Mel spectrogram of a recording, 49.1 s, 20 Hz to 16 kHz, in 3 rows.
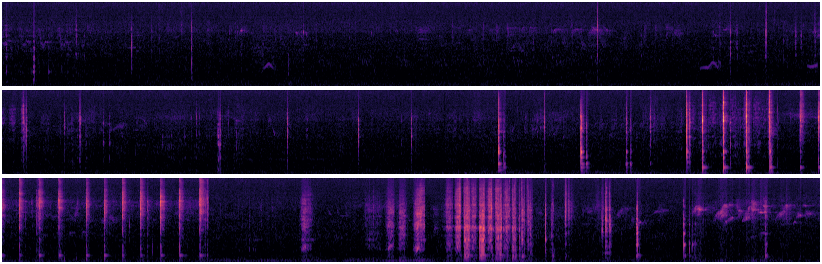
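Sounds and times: knocks on bamboo: 0:26.3 - 0:26.5, 0:27.9 - 0:28.2.

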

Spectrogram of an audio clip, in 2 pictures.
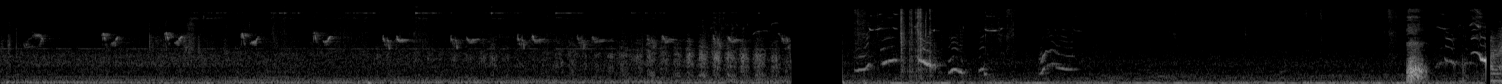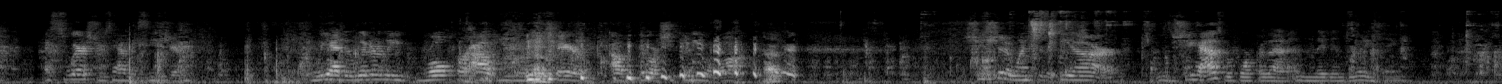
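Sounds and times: birds chirping: 0:00.0 - 0:07.9
puppy whimpering: 0:08.5 - 0:10.9, 0:14.1 - 0:14.9.

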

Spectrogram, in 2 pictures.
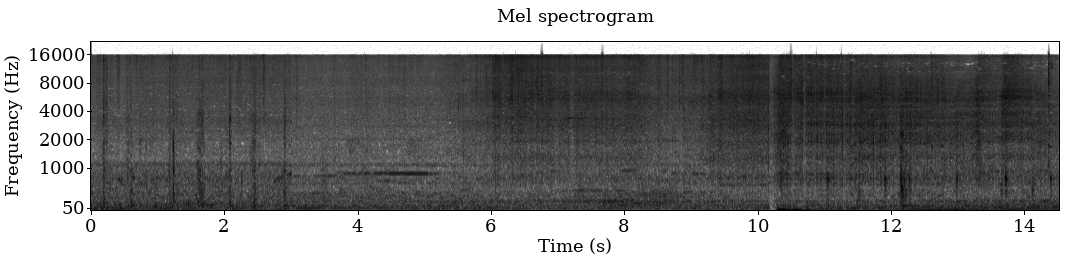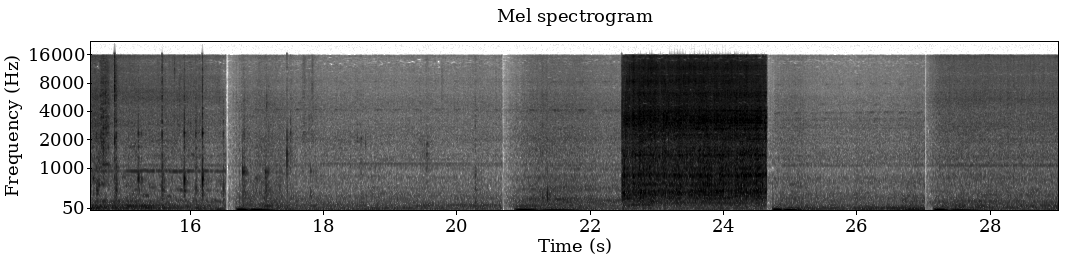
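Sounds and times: onions sizzling in a hot pan: 0:00.0 - 0:16.6, 0:22.5 - 0:24.7, 0:27.1 - 0:29.0
spatula clicking and scraping pan: 0:10.9 - 0:16.6.

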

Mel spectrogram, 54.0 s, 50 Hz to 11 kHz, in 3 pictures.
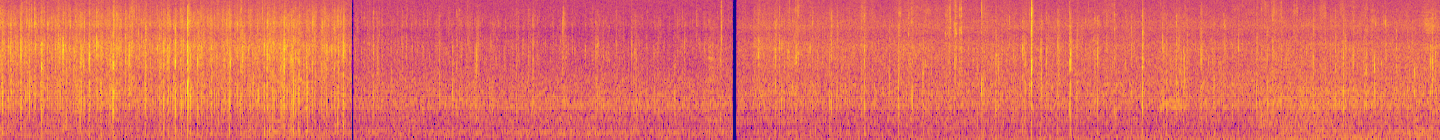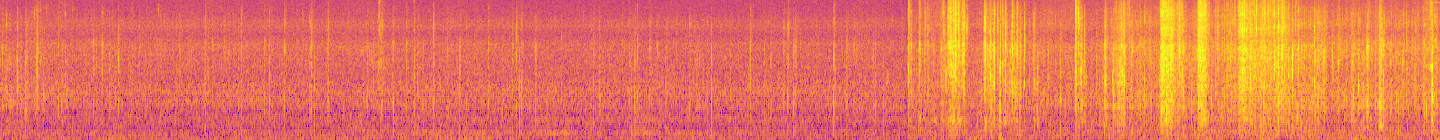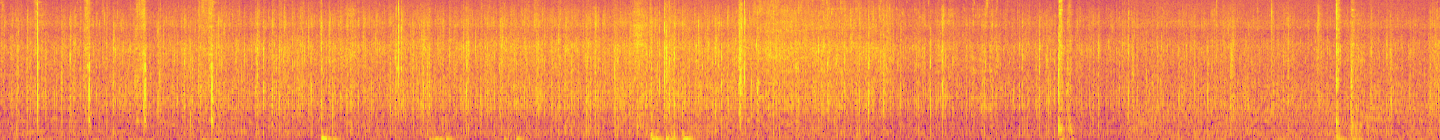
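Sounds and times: rain falling on a tent: 0:00.0 - 0:54.0
knife cutting on wooden board: 0:35.8 - 0:38.9.

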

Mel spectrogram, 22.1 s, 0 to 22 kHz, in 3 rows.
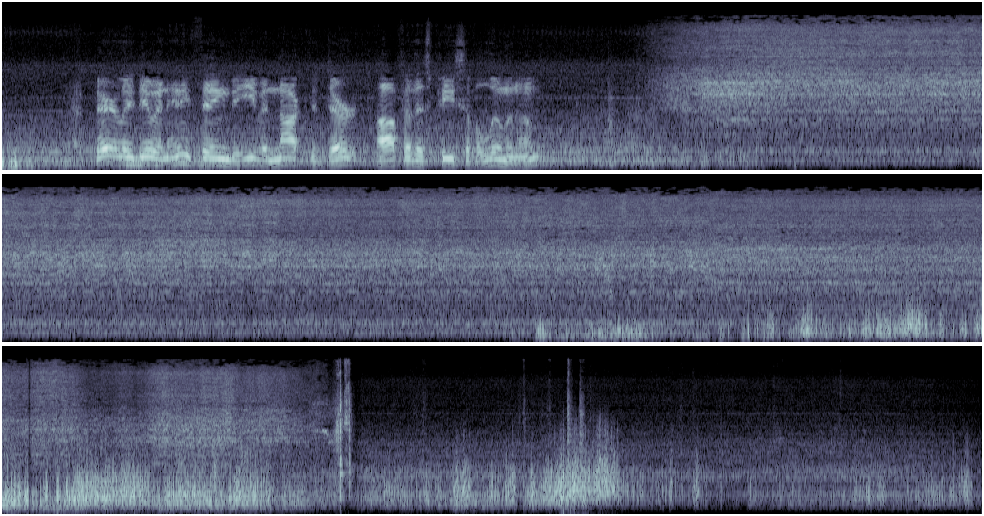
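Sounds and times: compressed air hissing from nozzle: 0:04.8 - 0:17.3.

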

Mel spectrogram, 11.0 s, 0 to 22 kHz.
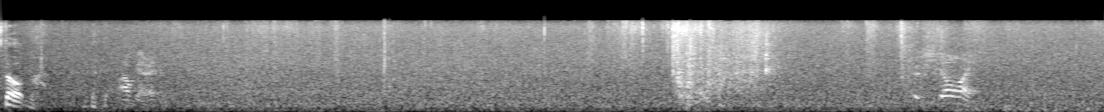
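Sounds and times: water rushing over a weir: 0:03.6 - 0:08.4
magnet splashing into water: 0:06.7 - 0:07.8.

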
